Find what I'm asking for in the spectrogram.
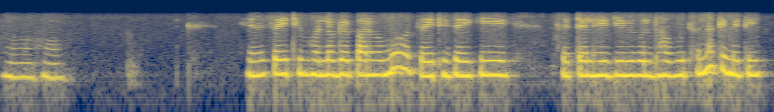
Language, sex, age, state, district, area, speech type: Odia, female, 18-30, Odisha, Nabarangpur, urban, conversation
